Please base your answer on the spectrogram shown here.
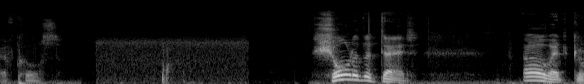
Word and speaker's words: Shaun: Well, I mean, I know the title's supposed to be a piss take on Dawn of the Dead because Shaun rhymes with Dawn.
